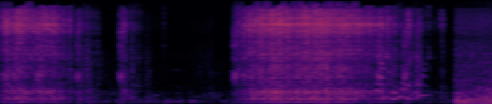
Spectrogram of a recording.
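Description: A sewing machine stitches the front and back seams of palazzo pants, running in fast, steady bursts close by. The stitching stops briefly twice between runs, and there is no speech.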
